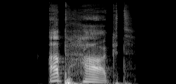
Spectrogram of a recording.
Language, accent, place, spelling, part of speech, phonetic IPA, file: German, Germany, Berlin, abhakt, verb, [ˈapˌhaːkt], De-abhakt.ogg
- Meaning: inflection of abhaken: 1. third-person singular dependent present 2. second-person plural dependent present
